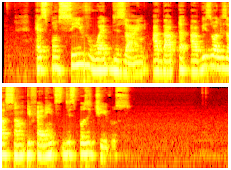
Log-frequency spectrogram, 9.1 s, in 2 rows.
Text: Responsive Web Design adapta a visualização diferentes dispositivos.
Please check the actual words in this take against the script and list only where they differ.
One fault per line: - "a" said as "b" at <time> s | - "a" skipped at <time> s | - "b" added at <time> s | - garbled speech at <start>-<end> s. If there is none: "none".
none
